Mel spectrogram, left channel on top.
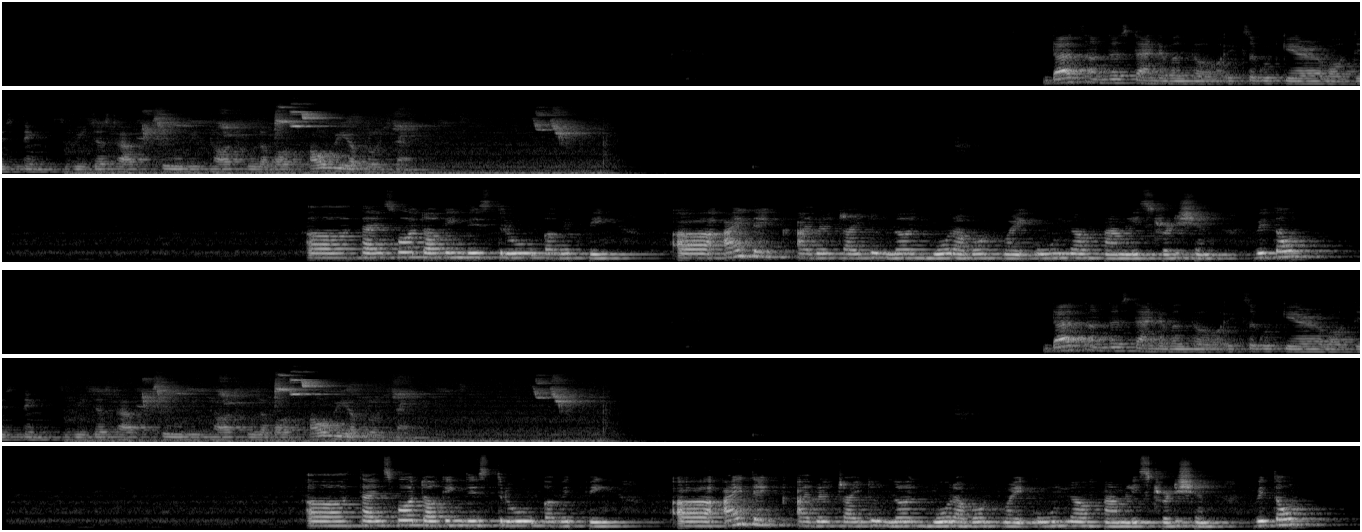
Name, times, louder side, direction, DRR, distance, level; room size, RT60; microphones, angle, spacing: voice 1, 10.4-17.8, left 1 dB, 15° left, 2.9 m, -36 dB
sound 1, 14.2-19.7, right 1 dB, 10° right, 3.5 m, -38 dB
voice 2, 30.2-33.2 33.9-39.3 39.7-40.1, right 3 dB, 80° right, 3.3 m, -23 dB
23.0 x 20.5 x 6.6 m
head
